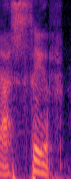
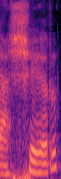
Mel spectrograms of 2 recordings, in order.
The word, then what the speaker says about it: Asher: es la tribu de Aser. La tribu de Asher, como se pronuncia en el hebreo, dice el pasuk 31.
